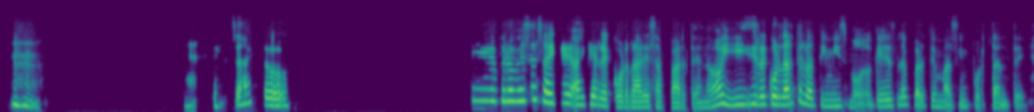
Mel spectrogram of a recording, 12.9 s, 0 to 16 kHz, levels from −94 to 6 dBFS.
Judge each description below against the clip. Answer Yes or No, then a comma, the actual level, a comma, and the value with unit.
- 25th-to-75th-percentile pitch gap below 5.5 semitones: No, wide, 6.5 semitones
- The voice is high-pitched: Yes, high, 245 Hz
